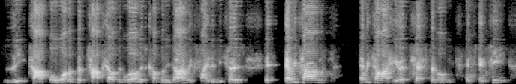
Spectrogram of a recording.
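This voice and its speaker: An excited man speaks on a phone call from a home office, often repeating words and calling his listeners "y'all". His voice sits a little high. The room is echoey, and he is well back from the mic. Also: fairly quick, far from the mic, a little hiss or hum. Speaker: guest speaker on a sales call. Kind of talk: enthusiastic motivational call talk. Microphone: phone or conference line.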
